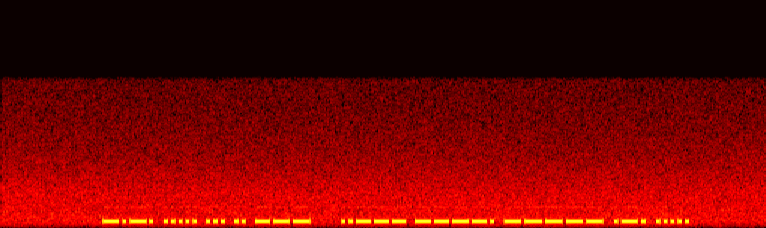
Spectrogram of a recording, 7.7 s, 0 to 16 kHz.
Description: Morse code, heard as a keyed tone, hand-sent with a bug key, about 33 wpm, 500 Hz. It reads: C5SIO 290R5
